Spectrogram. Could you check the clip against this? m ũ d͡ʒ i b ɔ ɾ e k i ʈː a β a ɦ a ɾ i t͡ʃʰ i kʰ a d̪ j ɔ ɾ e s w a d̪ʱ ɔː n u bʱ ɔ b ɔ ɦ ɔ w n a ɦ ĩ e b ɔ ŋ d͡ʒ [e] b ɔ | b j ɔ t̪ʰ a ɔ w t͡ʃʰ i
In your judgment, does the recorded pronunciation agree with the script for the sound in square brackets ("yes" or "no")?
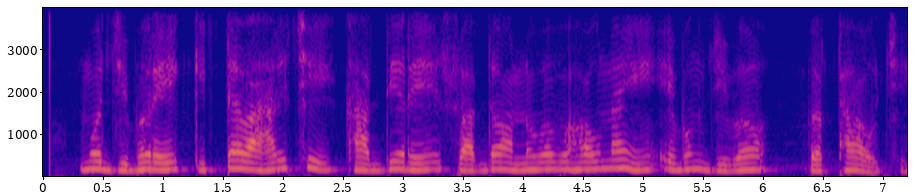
no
